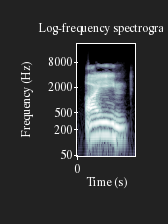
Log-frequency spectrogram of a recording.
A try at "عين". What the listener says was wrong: நாக்கு அசையணும் சவுண்ட் கீழ் நோக்கி போகணும். நீங்க ஆயின் ஆ மேலுக்கு சவுண்ட் போகுது. அலிஃபில் இருந்து தான் ஐனை உருவாக்கணும். அந்த ஏட உச்சரிப்புல இருந்துதான் நாங்க ஐனை உச்சரிக்க வேண்டும். ரெண்டுமே கீழ் நோக்கி தான் இருக்கும். சின்ன வித்தியாசம் என்ன? நாவினுடைய முன்பகுதி அல்ல. நீங்க முன்னுக்கு தான் தூக்குறீங்க. நீங்க இங்கனைக்கு ஆண் ஆண்டு நாக்க தூக்கினா வேலை வேலை இல்லை. நாவின் இறுதி பகுதி எங்க இருக்குது? பின்னிக்கு தொண்டையோட இருக்குது.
